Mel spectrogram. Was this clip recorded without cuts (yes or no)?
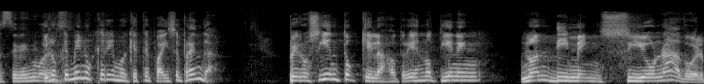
yes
